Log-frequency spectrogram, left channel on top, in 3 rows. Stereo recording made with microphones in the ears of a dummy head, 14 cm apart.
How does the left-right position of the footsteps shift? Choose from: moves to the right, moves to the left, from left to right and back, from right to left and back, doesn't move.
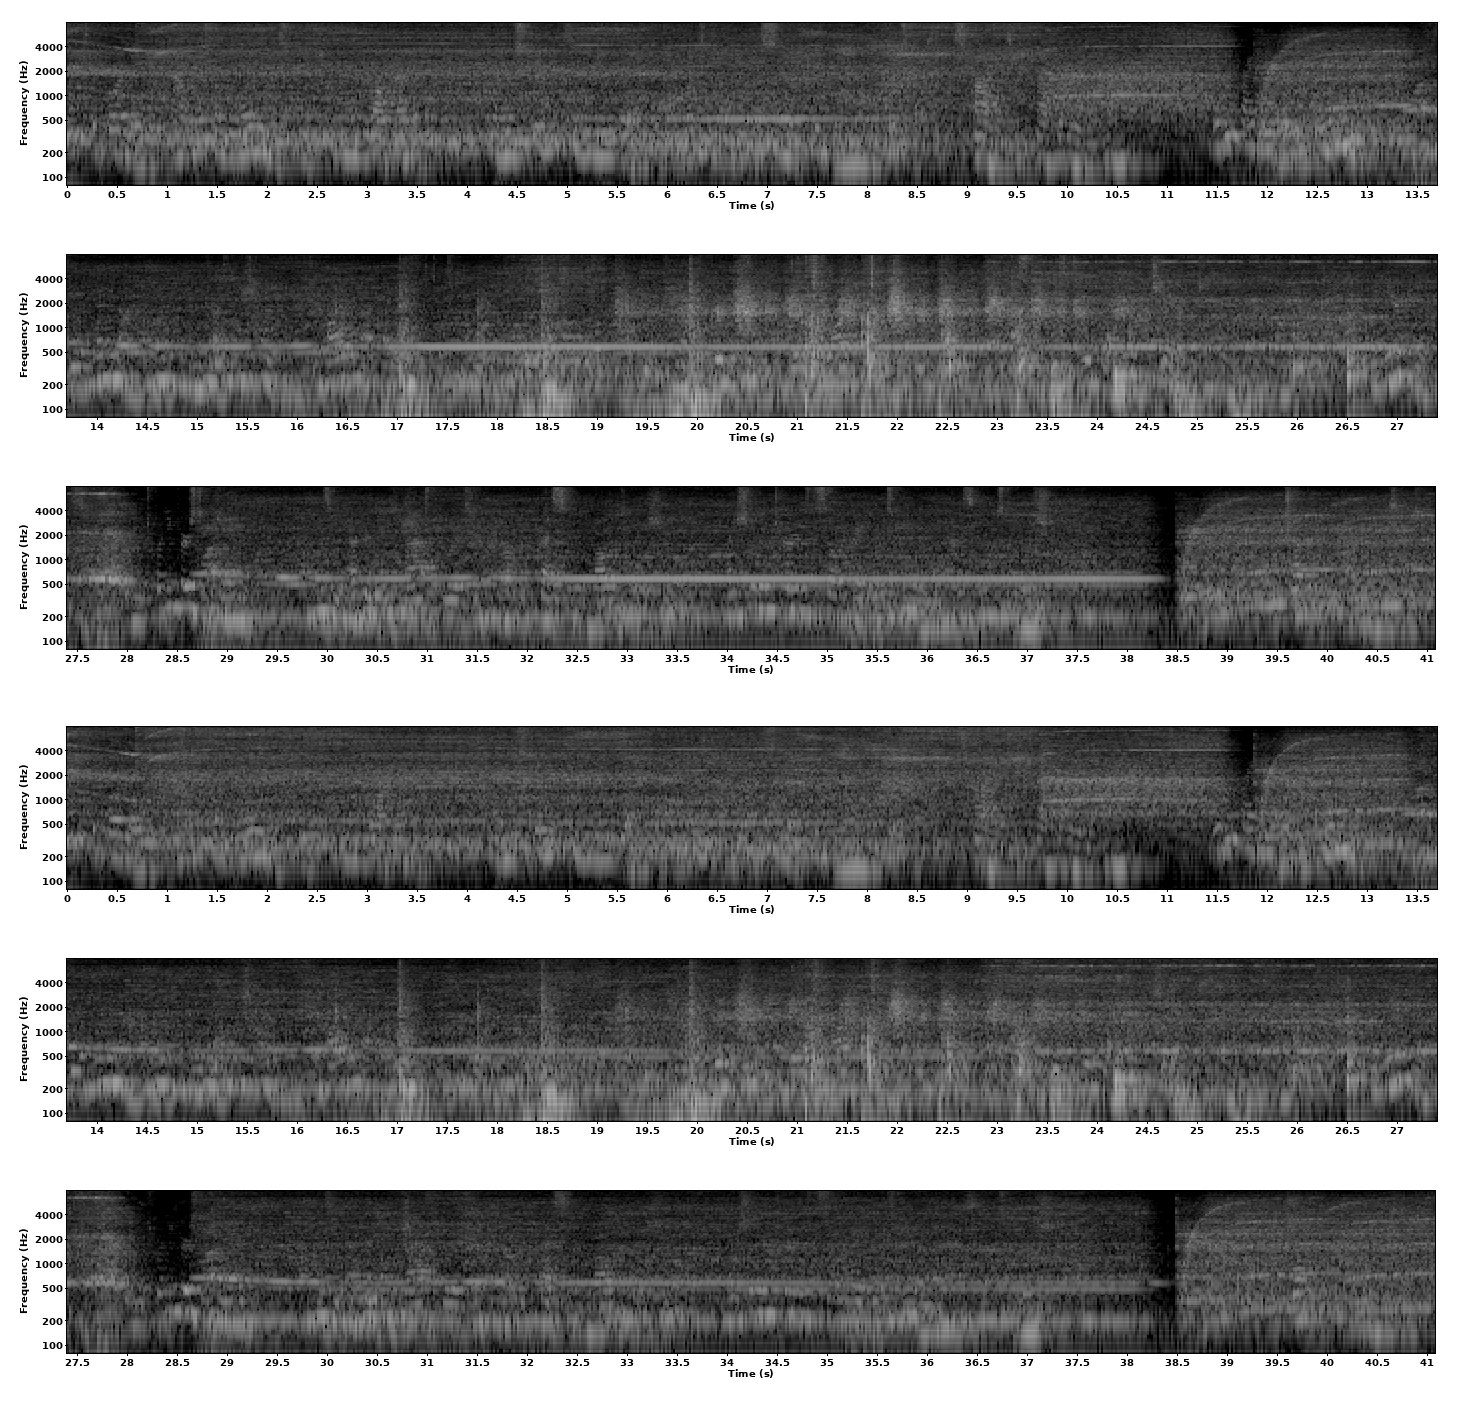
moves to the left.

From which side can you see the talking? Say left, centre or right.
left.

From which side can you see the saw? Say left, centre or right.
left.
